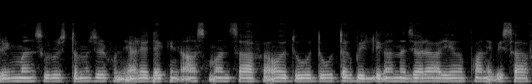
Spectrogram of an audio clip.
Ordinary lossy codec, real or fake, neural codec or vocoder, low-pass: none; fake; codec, 16 kHz in and 24 kHz out, 1 kbps, XY-Tokenizer; 7.2 kHz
